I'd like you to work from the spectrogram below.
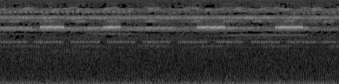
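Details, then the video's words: Crickets in an evening park, continuous shrill trilling with louder bursts of chirping arriving every second or so, over low ambient noise. "Park Serenade: Cricket Sounds in a Peaceful Park | Evening Ambience"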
